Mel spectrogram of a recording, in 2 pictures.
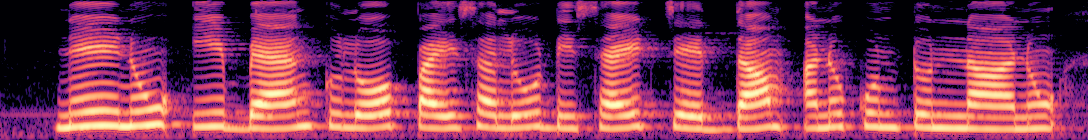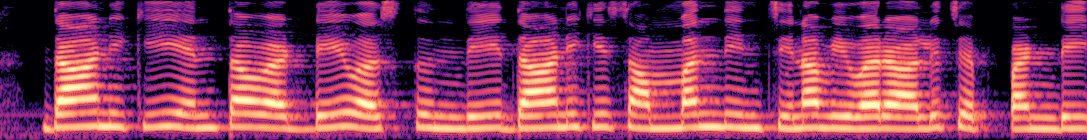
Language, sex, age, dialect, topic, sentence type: Telugu, female, 25-30, Telangana, banking, question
